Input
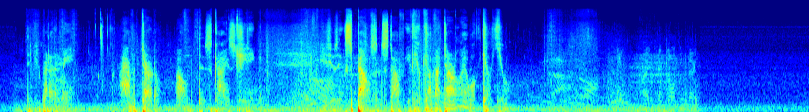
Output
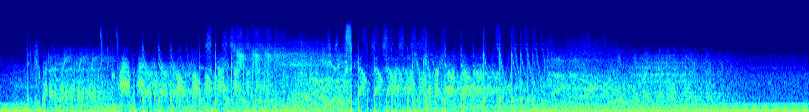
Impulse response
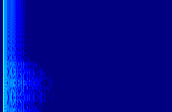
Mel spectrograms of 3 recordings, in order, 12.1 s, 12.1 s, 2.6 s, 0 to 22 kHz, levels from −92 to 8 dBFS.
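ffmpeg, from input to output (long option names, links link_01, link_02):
-af "lowpass=1400,equalizer=frequency=71:width=0.91:gain=-13.5,aecho=1:1:240|420|555|656.2|732.2:0.631|0.398|0.251|0.158|0.1,aeval=exprs='val(0)+0.00708*(sin(2*PI*60*n/s)+sin(2*PI*2*60*n/s)/2+sin(2*PI*3*60*n/s)/3+sin(2*PI*4*60*n/s)/4+sin(2*PI*5*60*n/s)/5)':channel_layout=same,acompressor=threshold=-39dB:ratio=12,volume=5.5dB"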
